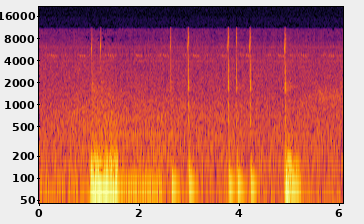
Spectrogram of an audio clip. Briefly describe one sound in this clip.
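Short menu clicks and thuds sound as options are selected.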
